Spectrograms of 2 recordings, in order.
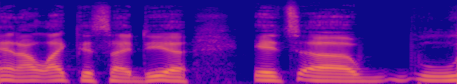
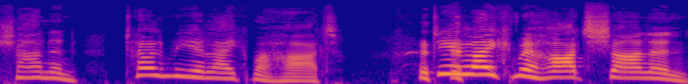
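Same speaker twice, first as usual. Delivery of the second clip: bad, sing-song, swooping Irish brogue; 8 semitones higher than usual. Quoting a scene from Far and Away, doing Tom Cruise's terrible Irish accent. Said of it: "He's got a terrible Irish accent".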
